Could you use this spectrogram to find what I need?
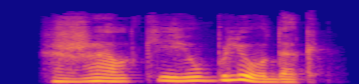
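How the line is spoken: Furious hoarse rasp. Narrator (Russian): прохрипела она, пылая яростью

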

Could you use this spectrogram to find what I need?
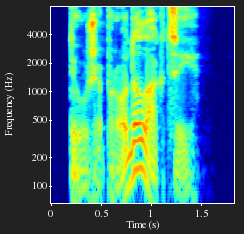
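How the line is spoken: Colonel asking quietly. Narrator (Russian): полковник спросил его тихим голосом

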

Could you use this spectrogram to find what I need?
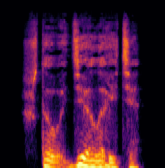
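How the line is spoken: Whisper. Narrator (Russian): прошептал Вайланд

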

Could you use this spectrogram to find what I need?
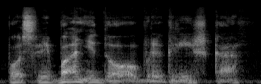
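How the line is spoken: Grumbling. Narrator (Russian): проворчал он

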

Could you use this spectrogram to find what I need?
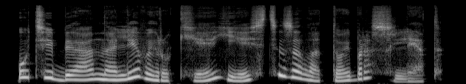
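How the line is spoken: Slow, syllable by syllable. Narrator (Russian): медленно, почти по слогам произнесла Маргарет

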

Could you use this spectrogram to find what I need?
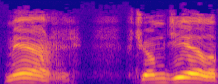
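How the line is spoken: Hoarse rasp. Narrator (Russian): прохрипел Люк

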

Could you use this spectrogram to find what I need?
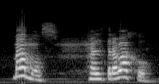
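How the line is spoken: Muffled exclamation. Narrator (Spanish): exclamó el otro con voz sorda

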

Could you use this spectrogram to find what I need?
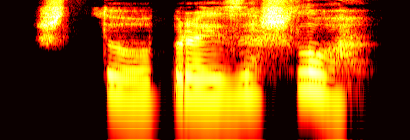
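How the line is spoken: Unexpectedly hoarse question. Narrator (Russian): неожиданно хриплым голосом спросила я

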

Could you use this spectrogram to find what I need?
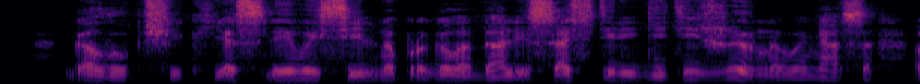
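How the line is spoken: Timid warning. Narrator (Russian): робко предупредила Анна из Томмота

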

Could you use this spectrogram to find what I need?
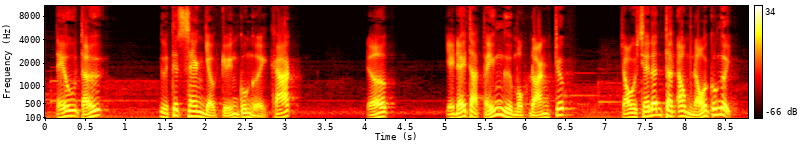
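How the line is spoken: Growled through teeth. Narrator (Vietnamese): Nhân ảnh kia gằn giọng nói

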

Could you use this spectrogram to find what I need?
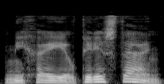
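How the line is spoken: Pleading. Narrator (Russian): умоляющим тоном произнес Шаламов

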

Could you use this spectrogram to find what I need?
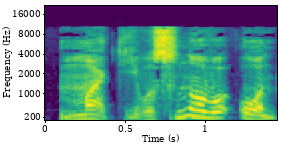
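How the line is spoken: Hiss. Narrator (Russian): прошипел Фист

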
